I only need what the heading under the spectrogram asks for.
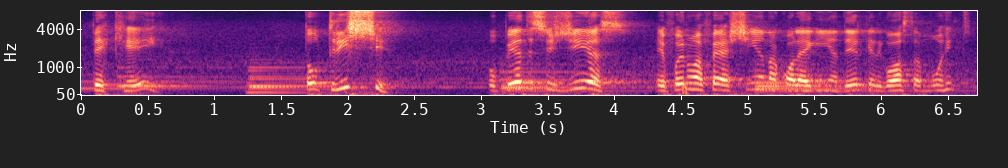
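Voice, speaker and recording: A man with a Brazilian Portuguese accent, a pastor preaching a sermon, moving between calm storytelling and loud emphatic bursts, addressing the listeners as brothers. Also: sits high. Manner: preaching with rising emphatic bursts and slow stressed words; addresses the congregation as brothers, tells family anecdotes. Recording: music playing under the voice. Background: instrumental music.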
